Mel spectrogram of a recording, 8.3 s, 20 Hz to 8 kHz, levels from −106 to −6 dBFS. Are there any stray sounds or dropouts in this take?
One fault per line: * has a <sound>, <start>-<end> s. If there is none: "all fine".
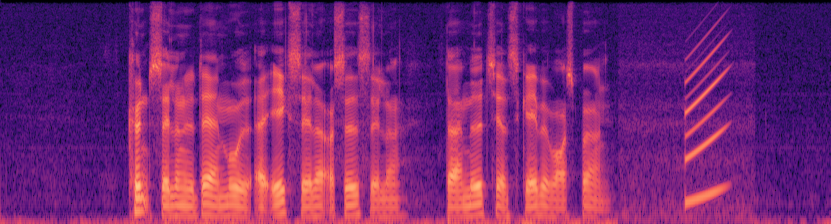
* has a chirp, 6.8-7.3 s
